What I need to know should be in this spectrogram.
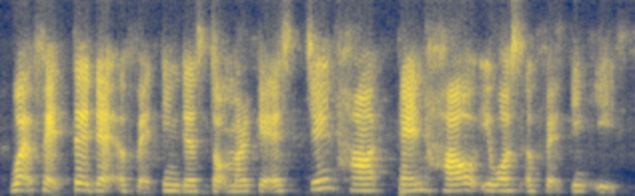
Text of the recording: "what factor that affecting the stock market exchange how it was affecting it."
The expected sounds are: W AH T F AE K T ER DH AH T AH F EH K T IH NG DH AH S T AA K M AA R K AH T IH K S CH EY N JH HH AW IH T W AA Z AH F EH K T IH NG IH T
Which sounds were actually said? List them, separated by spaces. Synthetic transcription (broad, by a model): W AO T F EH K T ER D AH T AH F EH K T IH NG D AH S T AA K M AA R K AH T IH S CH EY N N HH AW IH T W AA S AH F EH K T IH NG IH T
